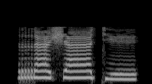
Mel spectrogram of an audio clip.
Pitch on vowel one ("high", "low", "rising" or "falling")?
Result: high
